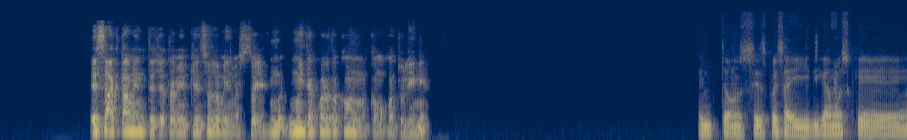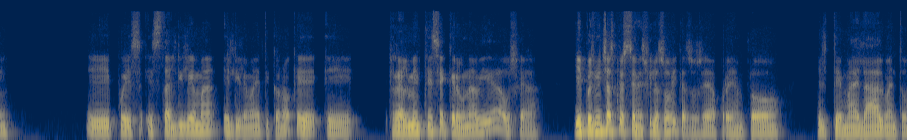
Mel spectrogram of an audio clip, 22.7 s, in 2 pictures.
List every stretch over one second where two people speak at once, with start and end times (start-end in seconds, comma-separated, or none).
none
